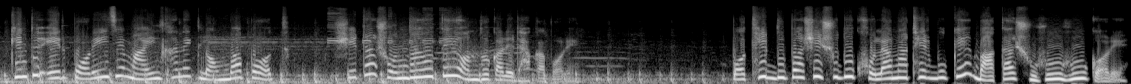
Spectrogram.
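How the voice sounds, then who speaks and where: Female story reader, high voice, highly animated dramatic narration over clear background music. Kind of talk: scripted literary audiobook narration.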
